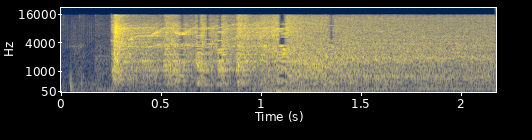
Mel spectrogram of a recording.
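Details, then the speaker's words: Car started using a NEXPOW AP1 jump starter after its smart clamp pre-charged the battery: short crank catches quickly and settles into a steady running note; normal crank and start. "Once your vehicle cranks up like this one did, you would actually leave the car running for a little while because your alternator in your vehicle is charging your battery."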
